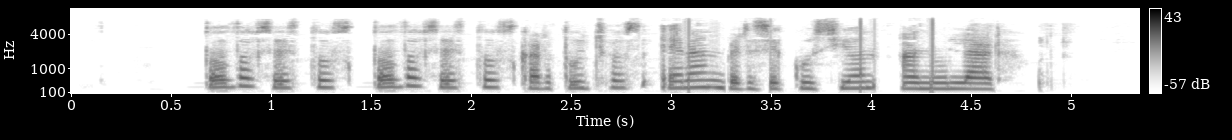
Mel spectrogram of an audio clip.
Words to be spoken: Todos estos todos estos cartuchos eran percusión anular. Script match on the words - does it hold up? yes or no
yes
